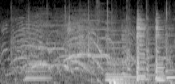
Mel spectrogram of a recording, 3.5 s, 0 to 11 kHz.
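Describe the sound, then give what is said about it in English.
A lively crowd at a live show being recorded for radio station Q102 cheers and whoops, many voices rising and overlapping, with louder bursts of shouting toward the end. “And, when you hear the applause, that means your hands will be going out on that record.”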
